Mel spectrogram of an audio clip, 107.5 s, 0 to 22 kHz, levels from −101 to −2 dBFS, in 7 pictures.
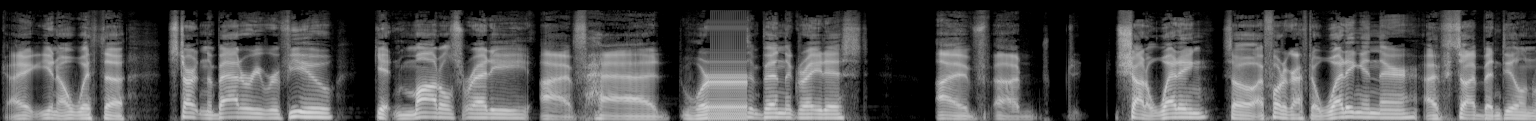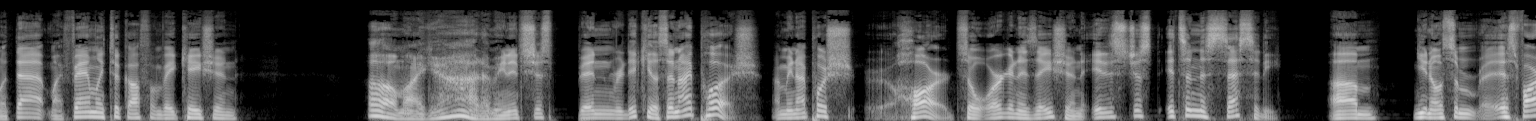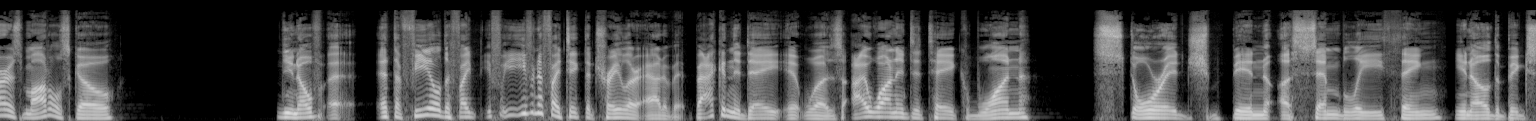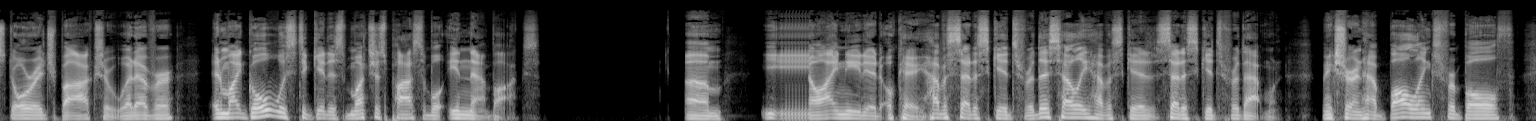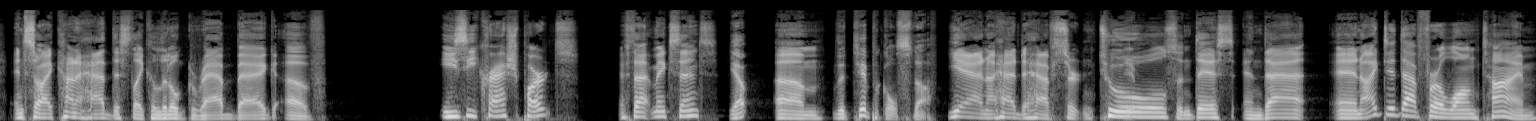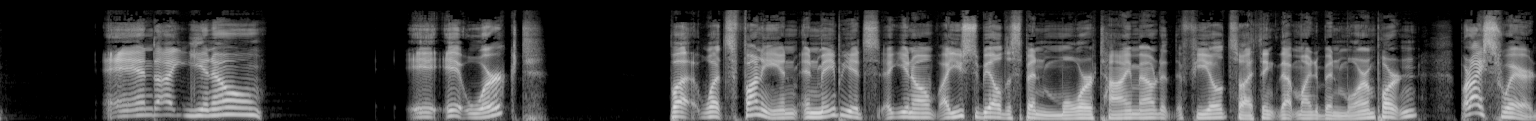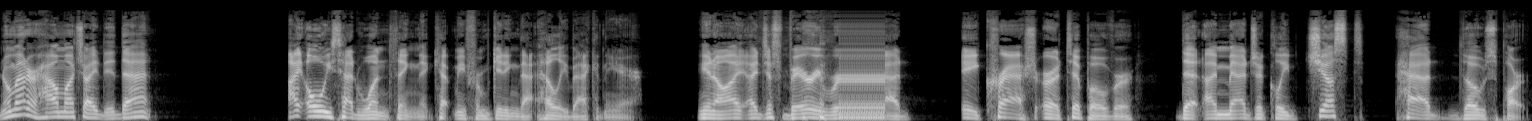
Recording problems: audio freezing; at 7 s, at 54 s and at 1:41

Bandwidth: 15 kHz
